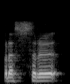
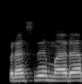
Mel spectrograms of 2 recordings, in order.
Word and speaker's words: प्रसृमर: In general, most of the people would tell it as prasra, etc. But it should be only there is a stress on pra because of a sanyuktakshara. Prasrimara mahimanam. That's how we'll have to pronounce it.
